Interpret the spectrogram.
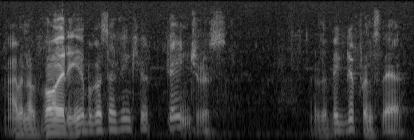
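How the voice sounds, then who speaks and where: Male, suave spy lead, low and laconic, dry wit, old-time radio drama on a dull recording. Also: wildly swooping pitch, fast, creaky, heavily acted. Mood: wry, flirtatious. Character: cool, wry, suave male secret agent. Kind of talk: 1940s-50s American radio acting.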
